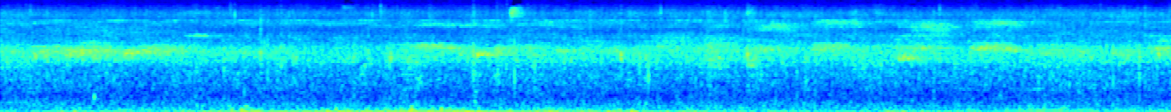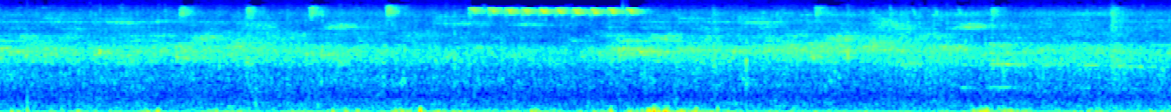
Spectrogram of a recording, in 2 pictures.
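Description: Rural outdoor ambience: scattered bird and insect calls over a low rumble. About twelve seconds in, a rapid high trill of about eight pulses a second lasts just over a second.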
